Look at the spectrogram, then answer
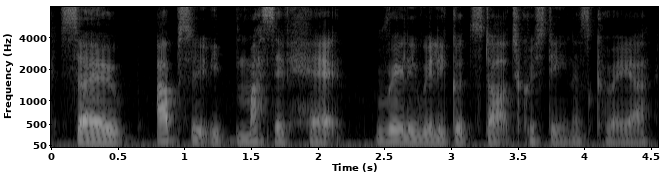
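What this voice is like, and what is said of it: British accent. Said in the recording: “judging from my accent, I've got to tell you what it went to in the UK”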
